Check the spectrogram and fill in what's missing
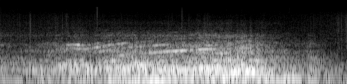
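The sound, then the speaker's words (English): A car engine rumbles, its tone rising as the car approaches out of the shadows toward the mouth of an alley, then eases off and settles as the vehicle slows to a stop. No one speaks. “He waves a signal with his electric torch and waits for his car to emerge from the shadows.”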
